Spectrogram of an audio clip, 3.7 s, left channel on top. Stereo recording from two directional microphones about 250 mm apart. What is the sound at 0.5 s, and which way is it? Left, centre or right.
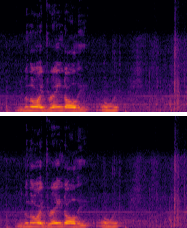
Speech, centre.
